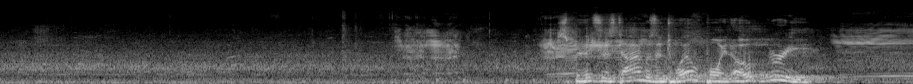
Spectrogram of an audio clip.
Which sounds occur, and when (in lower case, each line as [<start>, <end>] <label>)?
[0.00, 9.13] speech babble
[0.00, 9.13] mechanisms
[0.27, 0.47] snort (horse)
[3.34, 3.66] tap
[3.88, 4.64] moo
[4.01, 4.13] tap
[4.30, 4.39] tap
[4.54, 4.64] tap
[4.83, 5.06] tap
[5.27, 5.40] tap
[5.36, 8.21] male speech
[8.24, 9.13] moo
